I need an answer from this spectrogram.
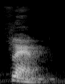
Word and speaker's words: phlegm: It's a phlegm, exactly rhyming with stem.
